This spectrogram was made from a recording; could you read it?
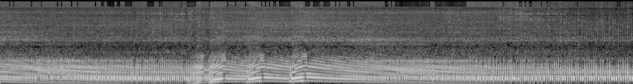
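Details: McCulloch Pro Mac 850 chainsaw with an expansion pipe, cutting two-year-seasoned hard oak at 10,300 rpm in the cut. Clean two-stroke scream drops in pitch as the bar bites, then recovers smoothly. Normal cutting under load.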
